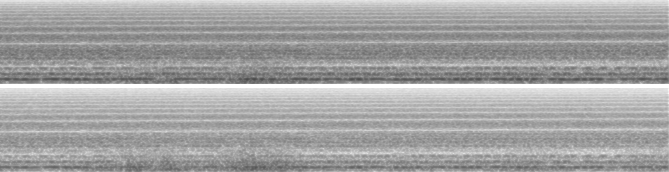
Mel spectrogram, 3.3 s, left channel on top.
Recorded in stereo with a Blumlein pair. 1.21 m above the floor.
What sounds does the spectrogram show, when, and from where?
0.0 s a drone: 65° left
